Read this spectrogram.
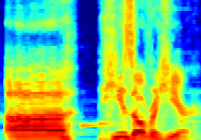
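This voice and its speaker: A man's voice: high voice, very animated, slow, a bit bright, faint music behind, full character voice. An actor playing an eager, goofy young henchman in a dubbed game story, theatrical and playful. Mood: sheepish.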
